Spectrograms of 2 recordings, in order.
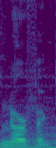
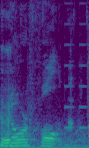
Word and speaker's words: Norfolk: talking about how like people from the north will pronounce it like Norfolk, Yeah. but he kept saying Yankees will pronounce it Norfolk, and I just thought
